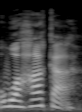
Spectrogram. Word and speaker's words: Oaxaca: 100 single origin coffees no bs blends from oaxaca are you impressed that i knew how to pronounce that yeah that's yeah that's right that's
